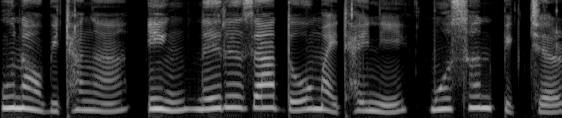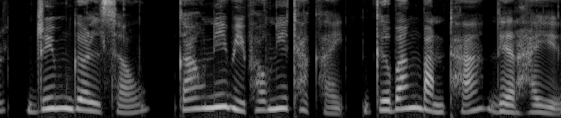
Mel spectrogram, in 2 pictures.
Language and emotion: Bodo, neutral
